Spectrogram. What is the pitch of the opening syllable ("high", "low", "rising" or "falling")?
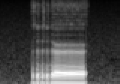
low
